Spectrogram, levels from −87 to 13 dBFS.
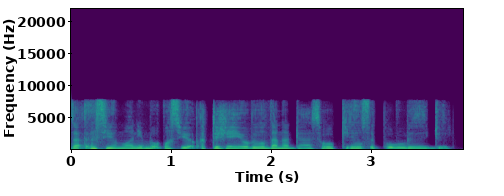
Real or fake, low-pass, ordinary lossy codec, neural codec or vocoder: fake; none; none; codec, 16 kHz, 0.5 kbps, X-Codec, HuBERT features, trained on general audio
